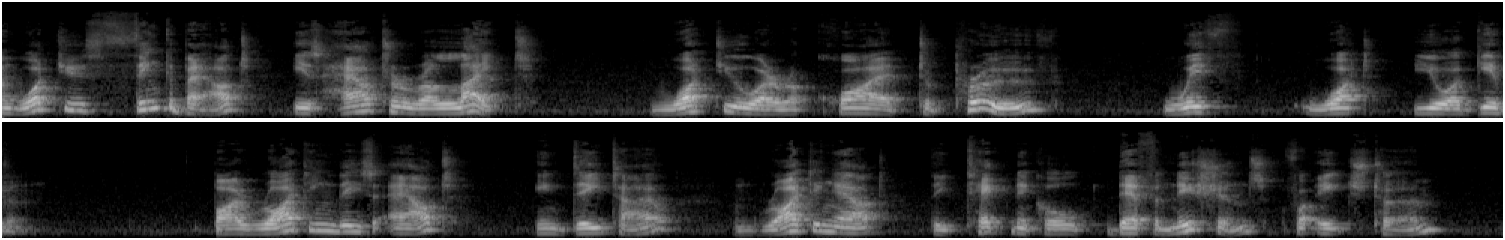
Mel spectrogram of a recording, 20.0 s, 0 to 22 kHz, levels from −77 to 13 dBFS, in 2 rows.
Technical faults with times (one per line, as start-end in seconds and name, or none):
none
